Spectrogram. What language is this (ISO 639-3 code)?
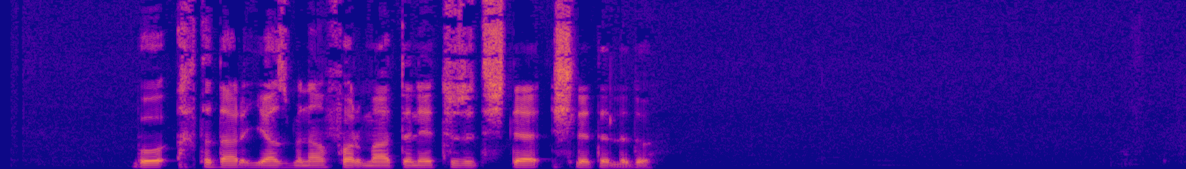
uig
